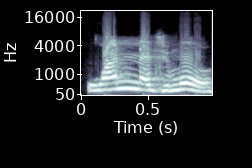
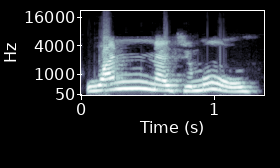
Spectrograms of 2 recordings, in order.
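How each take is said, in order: First: Said in the usual way. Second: वन नजमु drawn out very slowly, doubled न held; slow recitation demo. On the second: Shown as a demonstration. Teacher showing students the joined नून, very slowly recited. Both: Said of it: "जैसे यहाँ पर देखिए".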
